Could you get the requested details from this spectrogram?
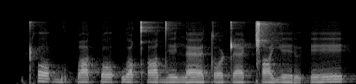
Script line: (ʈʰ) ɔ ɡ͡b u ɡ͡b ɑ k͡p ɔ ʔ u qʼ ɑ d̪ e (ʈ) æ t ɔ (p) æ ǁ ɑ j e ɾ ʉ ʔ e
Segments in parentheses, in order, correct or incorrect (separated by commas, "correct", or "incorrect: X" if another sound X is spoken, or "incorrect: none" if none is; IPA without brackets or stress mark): correct, incorrect: n̪, incorrect: ʈ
